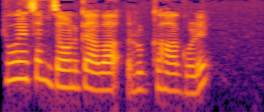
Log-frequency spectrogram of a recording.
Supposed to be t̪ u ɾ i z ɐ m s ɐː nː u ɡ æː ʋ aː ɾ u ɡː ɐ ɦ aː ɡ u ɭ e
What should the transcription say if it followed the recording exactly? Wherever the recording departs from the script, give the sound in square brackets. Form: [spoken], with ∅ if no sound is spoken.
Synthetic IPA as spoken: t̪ [uː] ɾ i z ɐ m [z] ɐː [n] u ɡ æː ʋ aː ɾ u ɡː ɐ ɦ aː ɡ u ɭ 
